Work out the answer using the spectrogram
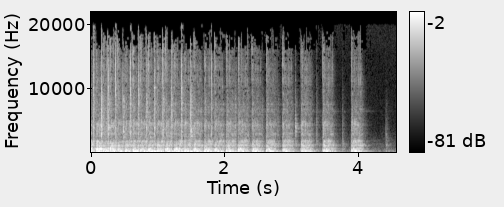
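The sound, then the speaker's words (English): A wheel of questions is spun, giving a rapid run of ticking clicks that steadily slow and spread apart until the wheel stops. “should i get into the wheel of questions here for you yes spin away all right”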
